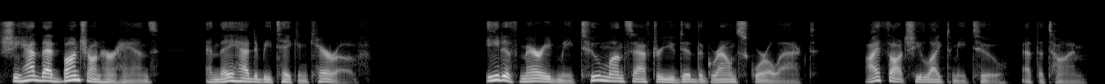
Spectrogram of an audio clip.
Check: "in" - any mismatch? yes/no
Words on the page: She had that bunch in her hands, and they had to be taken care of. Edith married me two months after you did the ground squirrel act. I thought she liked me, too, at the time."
yes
